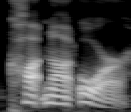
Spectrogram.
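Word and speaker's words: כתנות אור: a garment of light, in Hebrew kotnot or, spelled with the letter aleph. But afterwards, the text says God made him garments of skin, which is also pronounced kotnot or, but spelled with a different letter, ayin.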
